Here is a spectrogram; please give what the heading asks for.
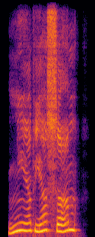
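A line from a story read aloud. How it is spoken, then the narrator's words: Exclamation. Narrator (Russian): воскликнул Дани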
